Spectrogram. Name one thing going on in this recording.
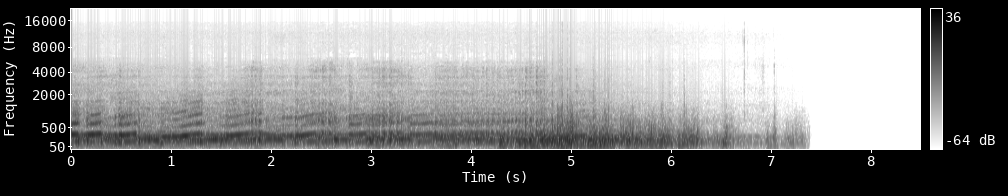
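A rally car engine revs hard and roars as the car drifts.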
